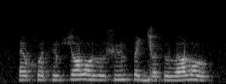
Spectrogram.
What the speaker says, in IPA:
ɛ χʷ ɛ s ʉ l ç ɤ lˠ u l u ʃ ʉ l p ɛ ɟ ɤ s u l ɤ lˠ u

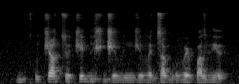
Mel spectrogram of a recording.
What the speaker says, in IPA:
bʲ ʊ kʷʰ i t͡ʃ ɑ t͡s ʊ t͡ʃ ɛ bʲ ɘ ʒ d͡ʒ e v i ŋ ʒ e v ɛ d͡z ɑ ɡʷ e v ɘ ɭ p a lˠ vʲ ə

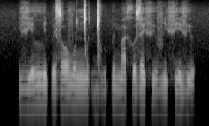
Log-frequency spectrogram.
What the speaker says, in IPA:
vʲ e lː i p ɪ z ɔ v o ŋ͡ǀ ʊ ɡ͡ǀ u p ɪ m a x ʊ z ɛ fʲ u v i fʲ e vʲ ʊ

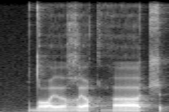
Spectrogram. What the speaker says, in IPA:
dˤ ɛː ɐ̯ ʁ ɛ q ɦ a t͡ʃ

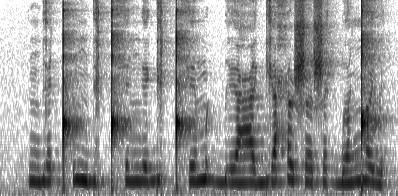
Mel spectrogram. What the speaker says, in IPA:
ŋ ɡ ɛ ǃʼ ɨ ŋ ɡʲ ɐ ǃʰ e ŋ e ɡʲ ɨ ǃʰ e m ɘ ɡ͡b e ʕ i ɡʲ ɛ ħ ɨ ʂ ɛ ʂ ɛ ɡ͡b ɐ ŋ͡ǃ ɐ lʲ

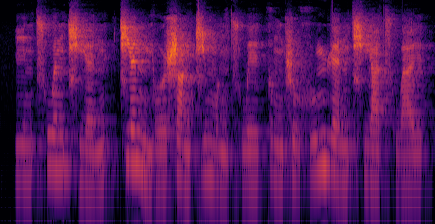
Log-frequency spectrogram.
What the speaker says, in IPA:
i˧˥ n t͡sʰ w ə˥ n t͡ɕʰ j ɛ˧˥ n | t͡ɕ j ɛ˥˩ n m j o˧˥ ʊ̯ ʂ ɑ˨˩ ŋ t͡ɕ i˥˩ m ɤ˨˩ ŋ t͡sʰ w e˧˥ ɪ̯ k ɤ˧˥ ŋ ʂ u˨˩ x u˥ m ɥ ɛ˧˥ n t͡ɕʰ j ä˥˩ t͡sʰ w a˥ ɪ̯

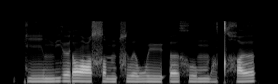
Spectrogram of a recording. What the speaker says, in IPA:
k i m j ʏ ɾ ɔ sˤ ʏ m sʷ e w y ʔ ə x u m ə̤ tˤ χ ə

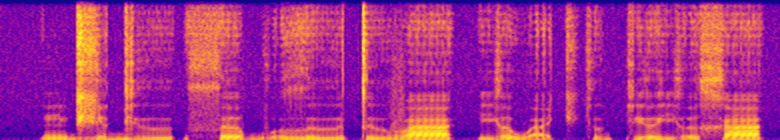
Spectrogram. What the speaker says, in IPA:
n d͡ʒ ə ɡʲ ɯ | θ ə b o̰ ð ɯ t ɯ β a | j ə w a̰ t͡ʃʼ ɯ kʲ ə j ə̰ x a

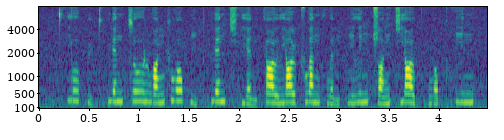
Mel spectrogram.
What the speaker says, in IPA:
t̪ʰ j o˥ ʊ̯ p y̰˨˩ t̪ʰ ɥ ɛ˥ n t͡s o˥ ʊ̯ ɻ w ɑ˧˥ ŋ ʂ w ɔ˥ p ḭ˨˩ pʰ ɥ ɛ˥ n t͡ɕʰ j ɛ̰˨˩ n k ɑ˥˧ ʊ̯ l j ɑ˥˧ ʊ̯ ʈ͡ʂ w a˥˩ n x w ə̰˨˩ n p i˧˥ l i˥ ŋ ʈ͡ʂ ɑ˧˥ ŋ t͡ɕ j ɑ˥˩ ʊ̯ pʰ w ɔ˧˥ pʰ i˥ n

